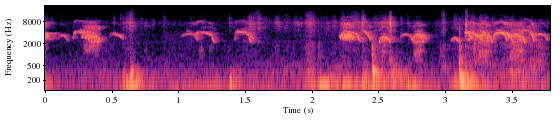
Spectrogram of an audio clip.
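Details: Pet Easter Egger chicks, three weeks old, during summer at home, giving a few spaced, high, down-curving cheeps, then denser overlapping chirps, with soft thumps below.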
